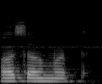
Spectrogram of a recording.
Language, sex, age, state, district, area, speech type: Hindi, male, 18-30, Madhya Pradesh, Betul, rural, read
